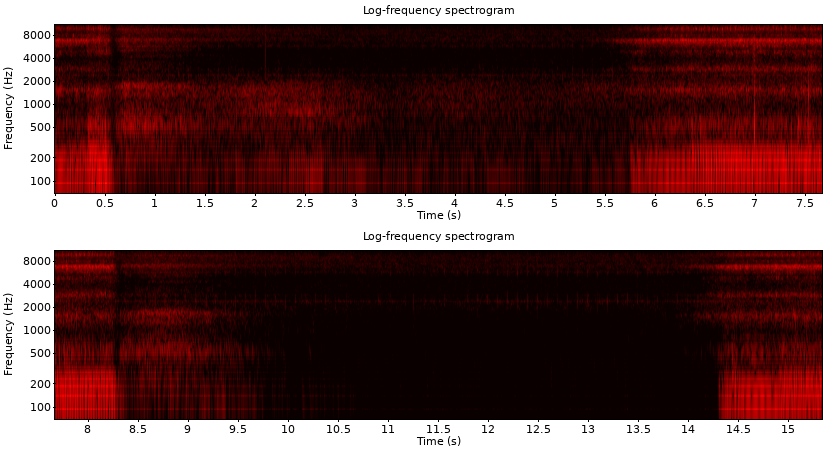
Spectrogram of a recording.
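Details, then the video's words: Pit Bull asleep and snoring. Loud, low, rattling inhalations of a few seconds each come about eight seconds apart, with quiet hissing breaths in between. "Pitbull Snoring"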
